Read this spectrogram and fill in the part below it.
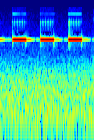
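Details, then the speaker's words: Electric conversion car with an MGA motor, after a new pre-charge wire was added and front cells were changed: high steady beep repeats three times, a BMS communication error alarm. "BMS comms air I wonder if it's that those ones up front that I just changed all those ones are not reading"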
